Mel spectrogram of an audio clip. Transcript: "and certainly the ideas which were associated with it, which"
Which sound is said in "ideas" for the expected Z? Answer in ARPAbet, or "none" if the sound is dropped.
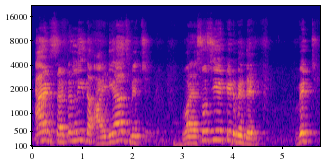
Z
